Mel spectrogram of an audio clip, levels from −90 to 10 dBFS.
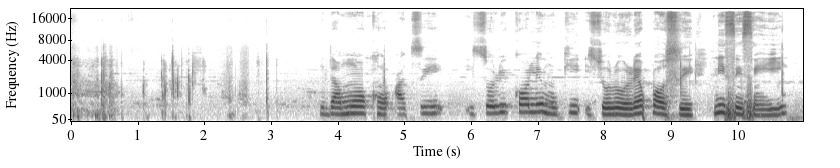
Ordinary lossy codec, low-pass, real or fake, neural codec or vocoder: none; none; fake; vocoder, 48 kHz, 128 mel bands, Vocos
